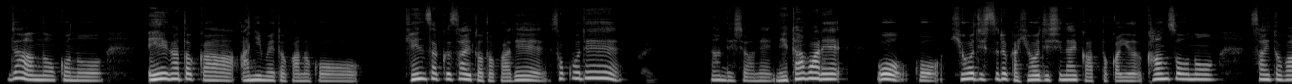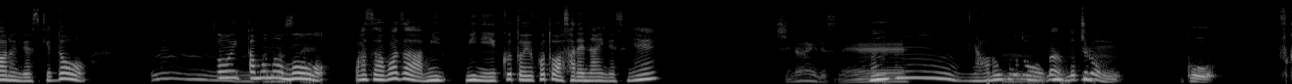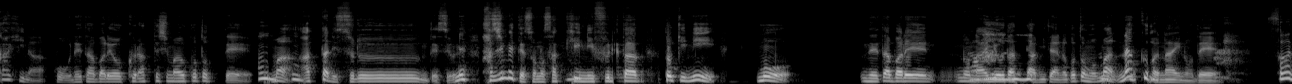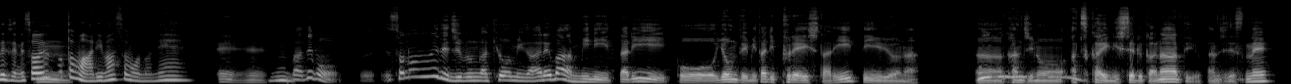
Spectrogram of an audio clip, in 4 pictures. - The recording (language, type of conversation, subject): Japanese, podcast, ネタバレはどう扱うのがいいと思いますか？
- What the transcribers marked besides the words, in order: none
